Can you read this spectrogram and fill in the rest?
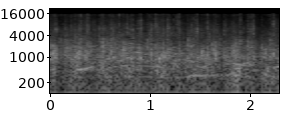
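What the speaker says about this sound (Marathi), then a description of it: "जोरदार टाळ्या वाजवूया आपण." An audience applauds for Chhatrapati Shivaji Maharaj at a Shiv Jayanti village gathering, with dense, steady clapping from a crowd that fills the whole moment at strong volume.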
